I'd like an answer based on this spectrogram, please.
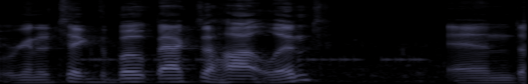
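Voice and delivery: ordinary delivery

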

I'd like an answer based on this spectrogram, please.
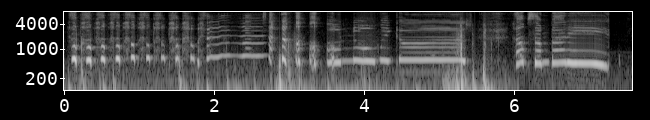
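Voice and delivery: high crying cries for help; phobic panic. Pretend. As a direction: scream for help, near tears.

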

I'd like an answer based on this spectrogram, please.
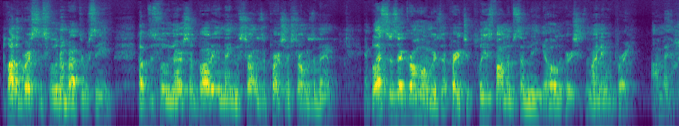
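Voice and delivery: low, fast murmured grace; quiet prayer. Real, not acted. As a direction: say grace softly and quickly. Prays over his food.

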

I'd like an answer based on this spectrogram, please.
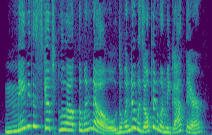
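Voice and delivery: high, innocent-sounding fib; nervous lie. Acted. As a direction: fake innocence to cover up. Girls lie to Oliver.

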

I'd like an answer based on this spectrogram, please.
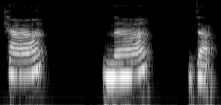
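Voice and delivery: كا، نا، دا with long pauses between; three drawn-out, isolated syllables; split into syllables. Shown as a demonstration. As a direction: sound out each syllable separately. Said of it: "فبقسمها كده".

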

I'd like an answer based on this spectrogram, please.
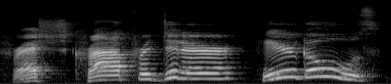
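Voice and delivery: slow, loud hungry predator; greedy fish voice. Acted. Hungry fish eyes the crab, greedy. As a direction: relish the dinner.

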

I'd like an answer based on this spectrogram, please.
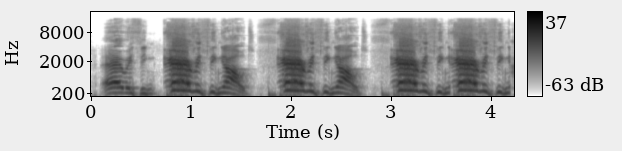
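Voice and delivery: escalating battle-cry chant; building shout. Real, not acted. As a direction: shout it harder each time, then stretch the last one right out. Chanting louder and louder while playing.

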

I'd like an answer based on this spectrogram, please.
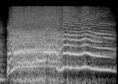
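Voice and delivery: high, loud fake scream; mock death scream. Gamer screams at enemies on purpose while dying. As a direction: scream on purpose as you die. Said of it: "falar umas coisas estranhas na hora que eu morrer".

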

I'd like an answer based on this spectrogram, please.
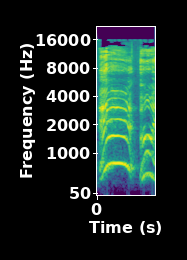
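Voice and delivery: high, loud surprised ooh; delighted gasp. Real, not acted. Unwrapping a gift, squealing with surprise. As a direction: squeal at the reveal.

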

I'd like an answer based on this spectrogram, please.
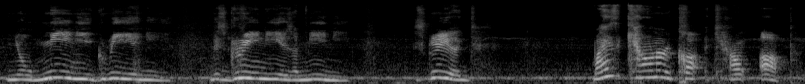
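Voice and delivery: ordinary talk

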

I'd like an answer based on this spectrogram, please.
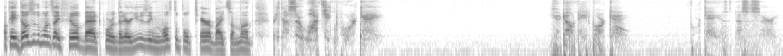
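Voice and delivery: unvoiced hushed aside; whisper. Real, not acted. Vlogger confiding about 4K streaming, whispered. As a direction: whisper it like a secret.

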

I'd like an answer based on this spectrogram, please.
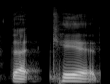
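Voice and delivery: Boston non-rhotic cared, no R sound; drawn-out Boston cared with the R dropped; Boston accent. Shown as a demonstration. Lingering on the Boston way of saying cared. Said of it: "that's my whole talk right there".

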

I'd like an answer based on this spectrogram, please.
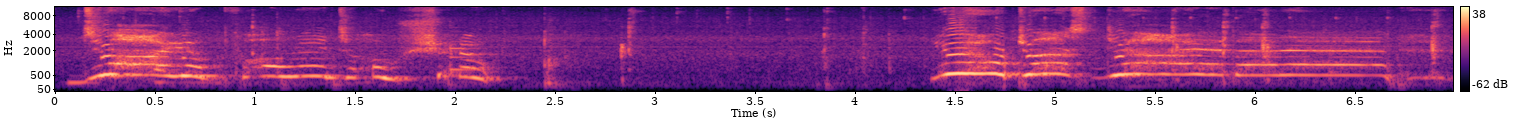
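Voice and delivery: high, drawn-out cries at an opponent; battle yelling. Real, not acted. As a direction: yell wildly in the heat of the game.

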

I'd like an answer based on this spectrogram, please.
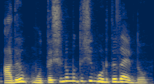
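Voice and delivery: usual speaking voice

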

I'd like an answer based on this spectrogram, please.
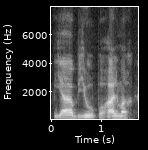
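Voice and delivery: ordinary delivery, nothing marked

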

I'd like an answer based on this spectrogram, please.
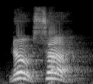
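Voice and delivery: loud, high "No, sir!"; shouted reply. Acted. Scared trainee shouting back at sergeant, loud. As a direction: snap the answer back at full volume.

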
